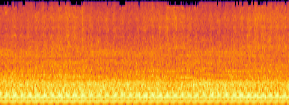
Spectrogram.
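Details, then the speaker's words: Makita four-stroke handheld leaf blower, previously would not start (lost carb part), test-run after oil change with oil topped past dipstick midpoint: steady even hum at idle, no hunting or rattles. Quiet, smooth idle; runs healthy. "like this blower it's really quiet at idle and it's not going to wake up the dead at Full Throttle either"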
